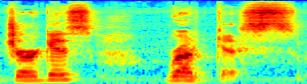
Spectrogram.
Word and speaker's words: Jurgis Rudkus: But for the most part, the entire book really is so focused on this family, especially this one man, Jurgis Rudkus. That's how I pronounce his name, okay?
